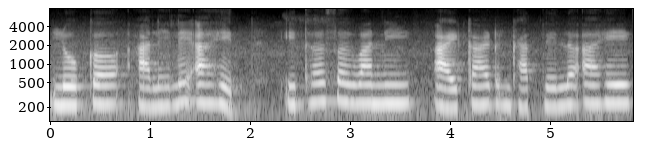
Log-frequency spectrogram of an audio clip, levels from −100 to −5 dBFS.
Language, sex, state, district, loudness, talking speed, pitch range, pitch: Marathi, female, Maharashtra, Gondia, -20 LUFS, 90 wpm, 210-235 Hz, 225 Hz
